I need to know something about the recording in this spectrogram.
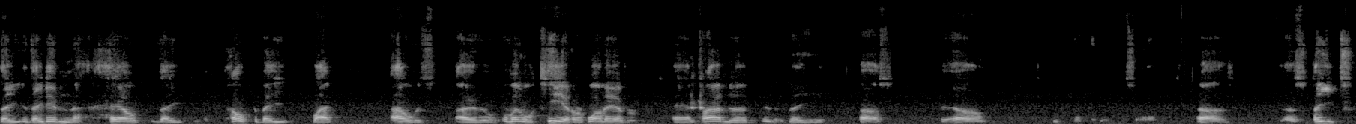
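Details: Man with aphasia speaking about past experiences; aphasia.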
